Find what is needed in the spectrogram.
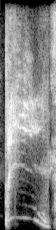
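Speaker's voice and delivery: high imitated "Bing!" of a punch landing; mock punch noise. Retelling a fight, he imitates the punch with a high mock sound. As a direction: make the sound of a punch hitting you.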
